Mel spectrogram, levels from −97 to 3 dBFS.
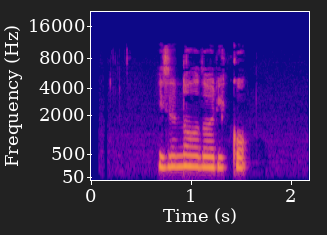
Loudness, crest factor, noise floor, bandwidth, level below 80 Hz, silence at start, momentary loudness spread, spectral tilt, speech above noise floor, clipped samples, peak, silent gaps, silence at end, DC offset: -29 LUFS; 18 dB; -63 dBFS; 11 kHz; -80 dBFS; 0.7 s; 11 LU; -5 dB/octave; 36 dB; under 0.1%; -12 dBFS; none; 0.65 s; under 0.1%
